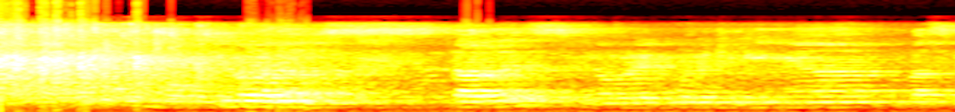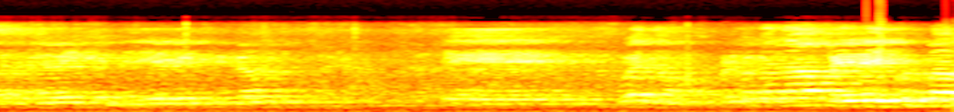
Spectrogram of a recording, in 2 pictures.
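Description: A man speaks through a loudspeaker in an echoing hall.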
